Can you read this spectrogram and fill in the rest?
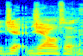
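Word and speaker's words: Jailton: Is it Jalton Almeida? Yeah, Jalton.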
